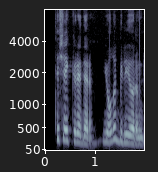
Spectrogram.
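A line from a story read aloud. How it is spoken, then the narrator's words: Plain. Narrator (Turkish): dedi Leonid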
